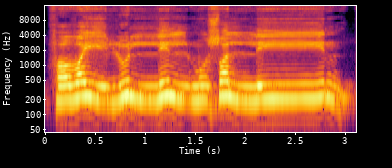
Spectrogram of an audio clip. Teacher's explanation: لام کو لام کے ساتھ میں ملانا ہے، پھر تشدید والے لام کو جزم والے لام کے ساتھ میں ملانا ہے۔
